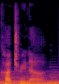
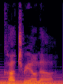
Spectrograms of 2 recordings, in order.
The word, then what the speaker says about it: Catriona: Number of syllables, 4. Ranking popularity, not applicable. Pronunciation, Catriona, Catriona.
